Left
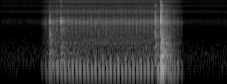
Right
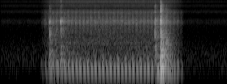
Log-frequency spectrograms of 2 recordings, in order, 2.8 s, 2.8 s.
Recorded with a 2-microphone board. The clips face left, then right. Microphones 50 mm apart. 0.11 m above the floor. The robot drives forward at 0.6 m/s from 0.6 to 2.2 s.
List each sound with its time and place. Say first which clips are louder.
0.6 s a microwave: even; 15° right (ahead or behind), 1.3 m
